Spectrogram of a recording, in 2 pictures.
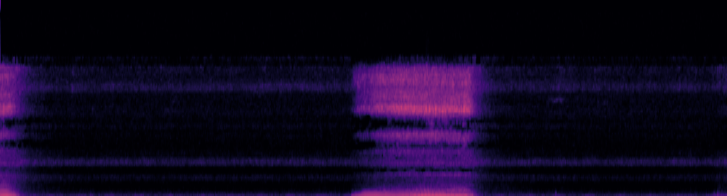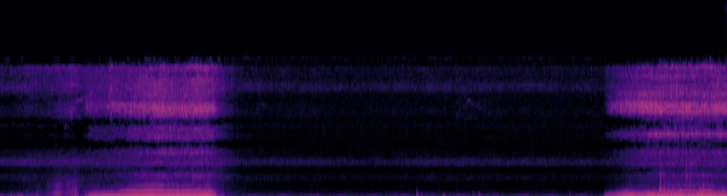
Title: English bulldog snoring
